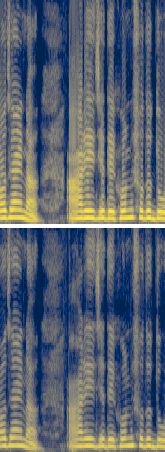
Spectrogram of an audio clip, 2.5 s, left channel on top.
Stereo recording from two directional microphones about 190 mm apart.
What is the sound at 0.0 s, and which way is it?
Speech, 20° left (ahead or behind).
